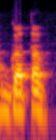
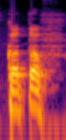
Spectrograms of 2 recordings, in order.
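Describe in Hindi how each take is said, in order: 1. शब्द 'katf' ग की आवाज़ से शुरू होता है। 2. शब्द 'katf' क की आवाज़ से शुरू होता है। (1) "कुछ लोग हैं जो गतफ गतफ कहते हैं" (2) "कंधा को कतफ कहते हैं"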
